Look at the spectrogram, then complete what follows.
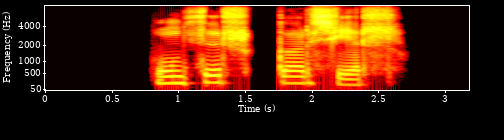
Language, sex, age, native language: Icelandic, male, 7, Icelandic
